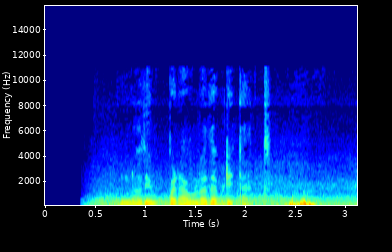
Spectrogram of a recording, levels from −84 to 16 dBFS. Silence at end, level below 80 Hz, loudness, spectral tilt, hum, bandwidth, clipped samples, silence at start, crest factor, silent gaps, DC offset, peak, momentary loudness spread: 0 s; -32 dBFS; -23 LUFS; -8.5 dB/octave; none; 11.5 kHz; under 0.1%; 0.4 s; 18 dB; none; under 0.1%; -4 dBFS; 13 LU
